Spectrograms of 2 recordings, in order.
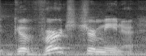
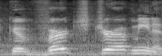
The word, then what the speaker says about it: Gewürztraminer: This is a hard grape to say, but probably my favorite, one of my favorite, is Gewürztraminer. Gewürztraminer, that's W is pronounced with a V. Gewürztraminer.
